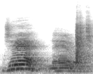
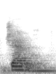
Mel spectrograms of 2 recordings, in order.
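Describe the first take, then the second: First: The word is said in an exaggerated, unnatural way. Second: The word is said in a natural, relaxed way. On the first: The speaker calls it wrong. "you don't say general. You don't do it that way" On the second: The speaker calls it right. "Do it in a natural way"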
